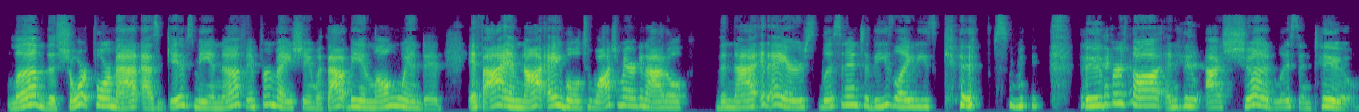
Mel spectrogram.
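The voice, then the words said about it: Reads aloud in a put-on accent. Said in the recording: “read in an accent”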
